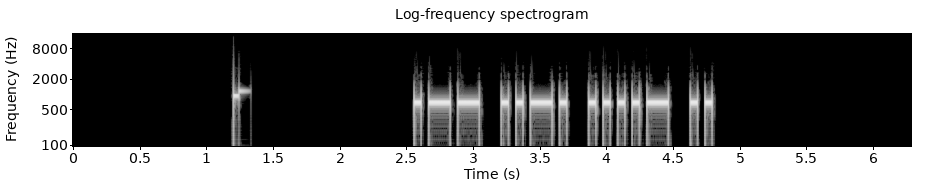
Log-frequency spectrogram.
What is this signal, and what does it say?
Morse code, heard as a keyed tone, about 22 wpm, 700 Hz. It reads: WF4I
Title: NA SOTA Chaser Callsigns 22wpm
